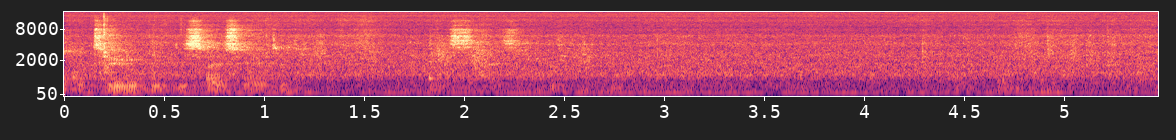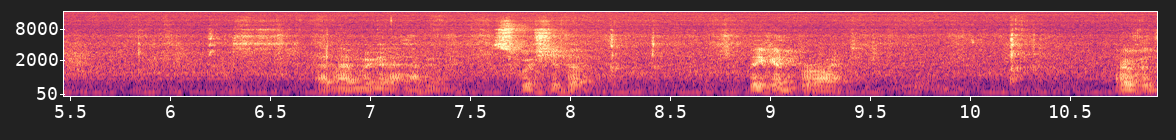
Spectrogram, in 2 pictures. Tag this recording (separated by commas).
Speech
